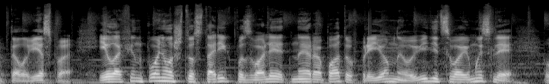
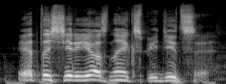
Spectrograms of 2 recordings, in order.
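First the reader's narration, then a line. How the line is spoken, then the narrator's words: Heavy sigh. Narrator (Russian): тяжело вздохнул Веспа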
